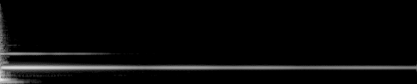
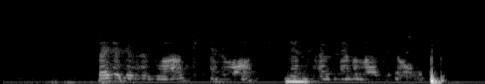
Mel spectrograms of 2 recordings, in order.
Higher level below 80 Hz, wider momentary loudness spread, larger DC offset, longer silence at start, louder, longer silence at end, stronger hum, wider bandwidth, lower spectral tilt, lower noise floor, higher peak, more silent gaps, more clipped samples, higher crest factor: second, -66 dBFS vs -48 dBFS; first, 25 LU vs 22 LU; neither; second, 0 s vs 1 s; first, -18 LUFS vs -26 LUFS; second, 0 s vs 0.4 s; neither; first, 4.8 kHz vs 3 kHz; second, -7.5 dB/octave vs -13 dB/octave; second, -38 dBFS vs -59 dBFS; about the same, 0 dBFS vs -2 dBFS; neither; neither; second, 20 dB vs 26 dB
